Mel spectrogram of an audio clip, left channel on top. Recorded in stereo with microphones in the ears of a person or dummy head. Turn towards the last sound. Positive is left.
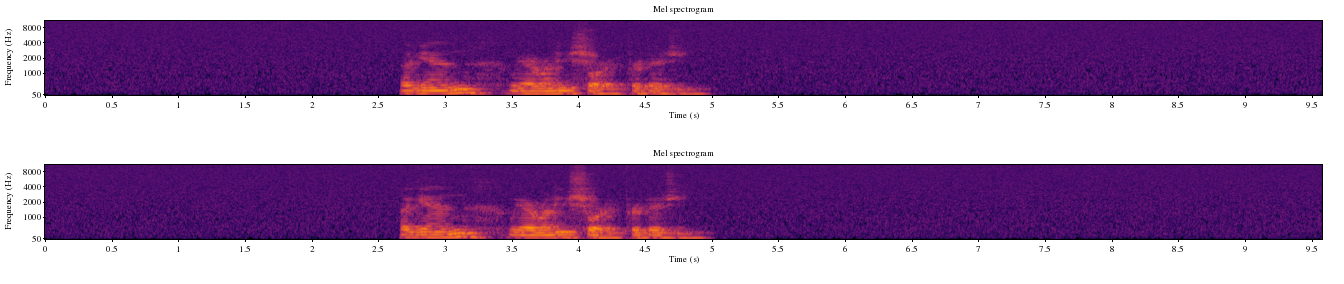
turn(degrees=-70)  # may be behind; listen again after turning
